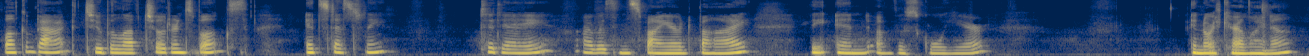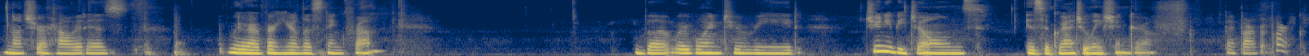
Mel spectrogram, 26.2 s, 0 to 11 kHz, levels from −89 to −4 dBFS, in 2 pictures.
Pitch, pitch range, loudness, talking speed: 195 Hz, 180-225 Hz, -22 LUFS, 110 wpm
